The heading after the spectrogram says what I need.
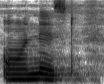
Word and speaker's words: honest: H is silent. We are reading it as honest.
